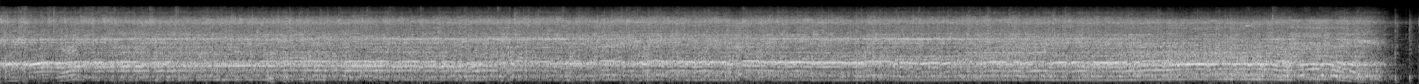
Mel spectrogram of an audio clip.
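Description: ORPAT mixer grinder's motor grinding powder and water into a wet paste in its stainless-steel jar. It starts at once, runs at a steady high speed, and winds down with falling pitch as it is switched off just before the end.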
